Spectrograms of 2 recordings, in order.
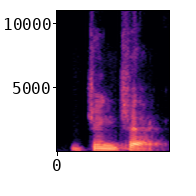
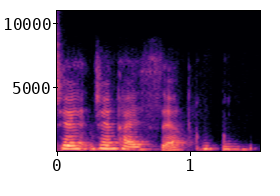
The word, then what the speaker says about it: Chiang Kai-shek: It was all these rural farmers who had these weapons who started the uprising against Jing Chek, or I'm mispronouncing his. Chiang Kai-shek.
